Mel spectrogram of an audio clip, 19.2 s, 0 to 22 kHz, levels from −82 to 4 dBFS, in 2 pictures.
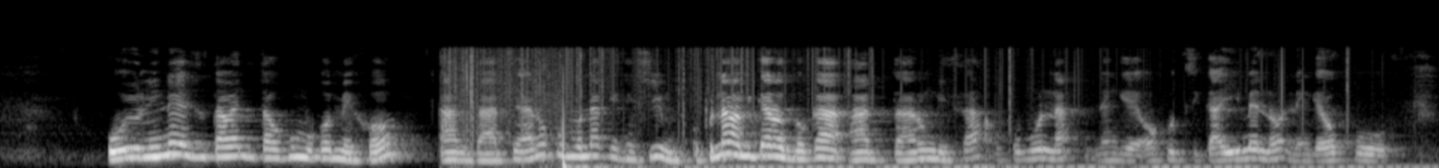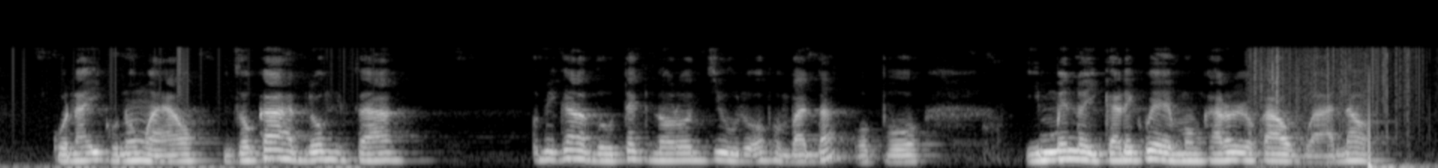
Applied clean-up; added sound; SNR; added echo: none; Crackle; 18 dB; reverberation time 0.3 s.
